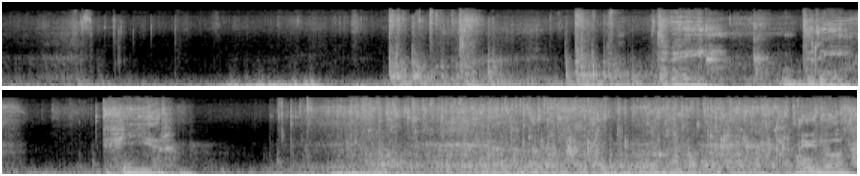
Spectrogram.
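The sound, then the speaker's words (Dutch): Photographic developer is poured over a photographic plate in a steady stream with splashing and trickling, broken by brief pauses, then running continuously toward the end. A voice murmurs faintly beneath it at moments. “Dan nou hebben we hier de ontwikkelaar klaarstaan.”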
